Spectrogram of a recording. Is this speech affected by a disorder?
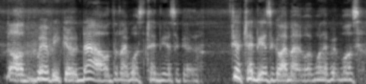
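Yes: ALS; progressive neuromuscular illness, effectively quadriplegic, paralyzed from neck down, wheelchair within six months of diagnosis; very weak voice needing amplifier, respirator audible in background.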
